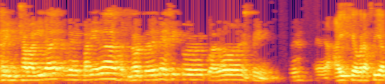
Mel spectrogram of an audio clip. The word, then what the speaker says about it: México: Por eso México se escribe con X, pero se pronuncia con J.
